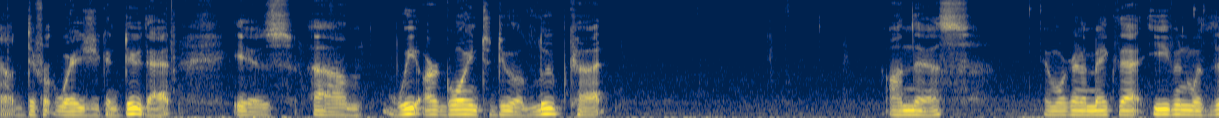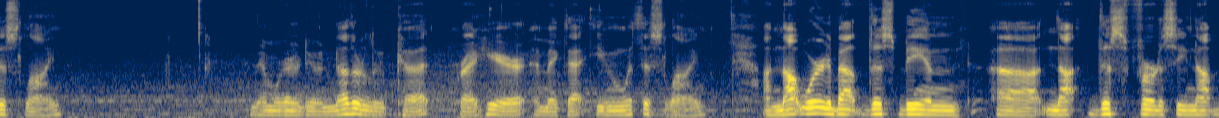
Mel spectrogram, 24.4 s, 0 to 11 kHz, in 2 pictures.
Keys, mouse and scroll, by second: 0.0-1.6 middle drag, 7.6 ctrl+r, 11.9 click, 15.6 ctrl+r, 18.0 click.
